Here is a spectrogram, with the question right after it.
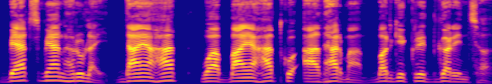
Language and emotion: Nepali, neutral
